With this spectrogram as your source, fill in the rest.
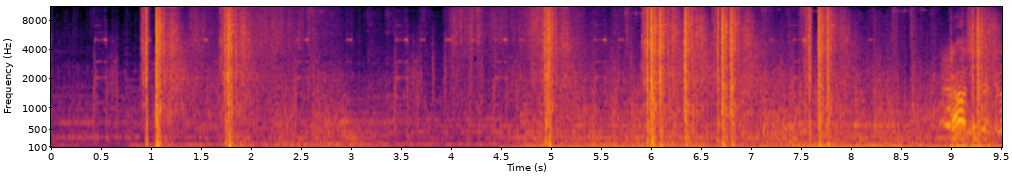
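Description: Rifle shots crack out sharply several times.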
